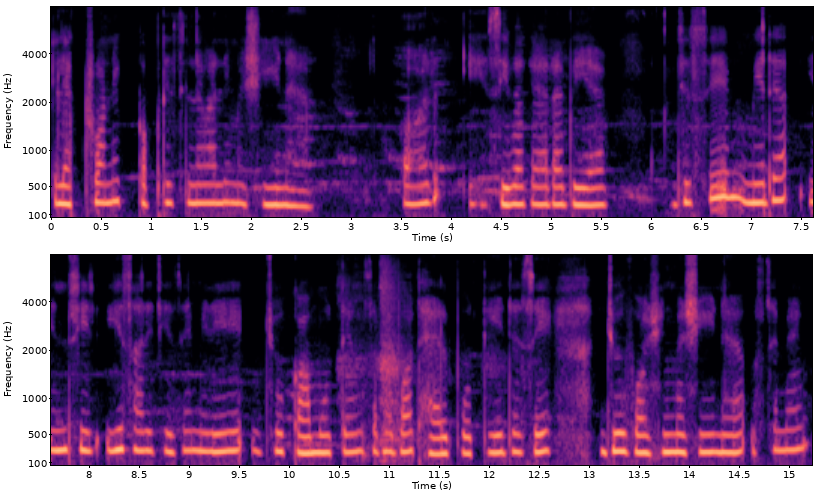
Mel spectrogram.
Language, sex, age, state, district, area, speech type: Urdu, female, 18-30, Uttar Pradesh, Gautam Buddha Nagar, urban, spontaneous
